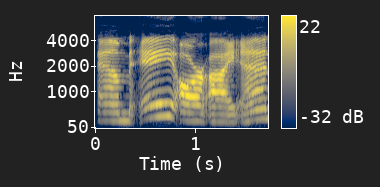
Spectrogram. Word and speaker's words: Marin: You are following a girl who has my actual name, except it's spelled M-A-R-I-N.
